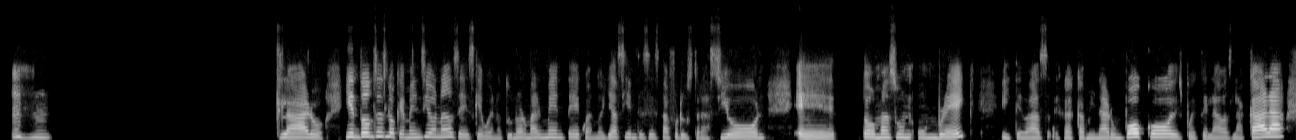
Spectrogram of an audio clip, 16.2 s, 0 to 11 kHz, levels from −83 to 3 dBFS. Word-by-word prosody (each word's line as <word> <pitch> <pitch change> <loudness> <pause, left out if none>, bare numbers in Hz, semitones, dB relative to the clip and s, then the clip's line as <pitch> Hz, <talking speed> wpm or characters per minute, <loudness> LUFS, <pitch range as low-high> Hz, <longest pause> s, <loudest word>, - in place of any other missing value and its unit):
Ujú. 260 -2 -5 2.8
Claro, 255 -2 +2 0.3
y 310 - +5
entonces, 325 +2 +3
lo 315 -2 0
que 270 -2 -4
mencionas 295 +2 -3
es 240 -2 -7
que, 245 - -6
bueno, 215 -1 -11
tú 235 -1 -9
normalmente, 250 +1 -4
cuando 215 -2 -10
ya 245 +4 -3
sientes 255 -2 -9
esta 240 0 -7
frustración, 240 +1 -3 0.4
eh, 235 -1 +3 0.3
tomas 265 0 +2
un 270 -1 -1
un 250 0 -3
break 255 +8 +3 0.4
y 250 -4 -7
te 225 0 -9
vas 230 +4 -4 0.2
a 230 - -4
caminar 230 0 -3
un 235 -1 -5
poco, 275 -1 +6
después 230 -4 -3
te 230 - -9
lavas 220 0 -7
la 215 -1 -11
cara, 310 +4 +8
250 Hz, 125 wpm, -23 LUFS, 235-270 Hz, 2.8 s, cara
